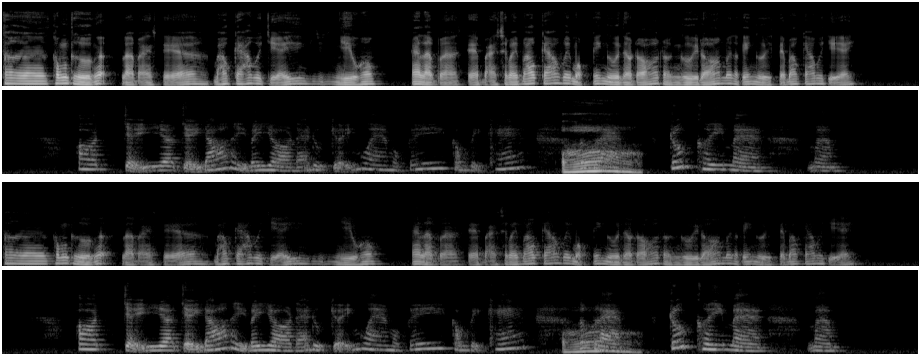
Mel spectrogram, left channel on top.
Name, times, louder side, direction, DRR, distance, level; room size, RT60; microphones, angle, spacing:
voice 1, 0.0-3.7 4.1-8.5 14.8-15.5, left 8 dB, 80° left, 0.3 m, -27 dB
voice 2, 9.6-15.4 15.8-17.5, right 4 dB, 65° right, 2.0 m, -35 dB
7.5 x 3.6 x 5.8 m
head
